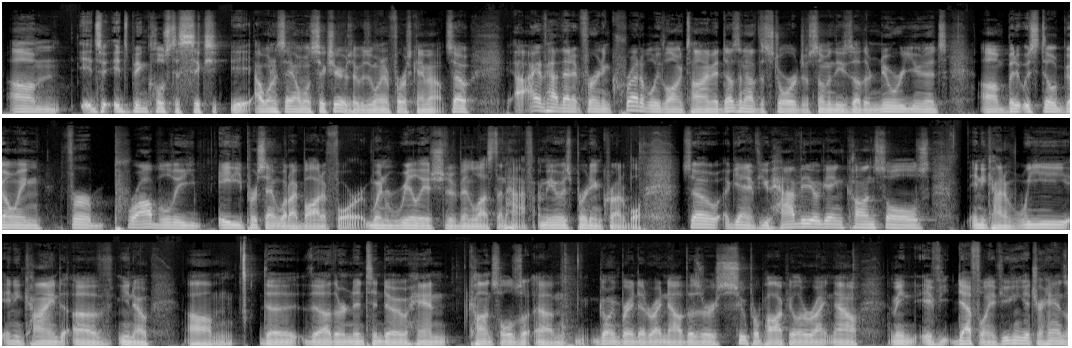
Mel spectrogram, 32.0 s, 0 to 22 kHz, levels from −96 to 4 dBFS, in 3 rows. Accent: American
